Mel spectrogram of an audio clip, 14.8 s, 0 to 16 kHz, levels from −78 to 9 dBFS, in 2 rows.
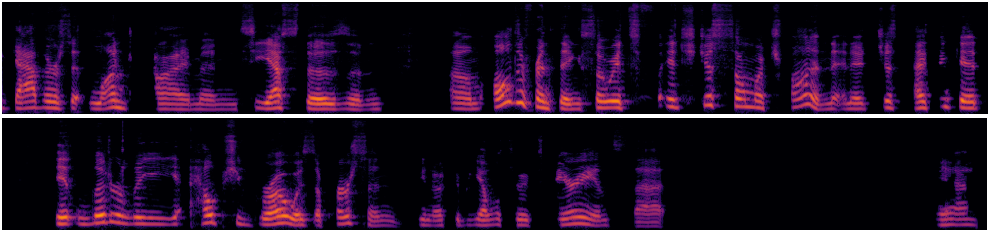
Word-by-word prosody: gathers 200 0 -1
at - - -5
lunchtime 175 -4 -4
and 160 +1 -12
siestas 185 -4 +3
and, 160 +1 -7 0.5
um, 175 -1 -4
all 250 - +5
different 240 - +3
things. 170 -1 0
So, 210 -1 +4
it's 210 +4 +4 0.2
f 275 - -18
it's 245 -2 -2
just 295 0 -4
so 255 -1 +2
much 210 -4 -3
fun, 235 - -2
and 180 - -8
it 175 0 -4
just 215 -1 -3
I 205 - +3
think 240 +4 -12
it 200 -2 +4 0.4
it 210 -1 +5
literally 210 -3 +2
helps 245 +2 0
you 205 - -7
grow 190 +6 +5
as 170 0 -1
a 165 - -4
person, 190 -9 -7 0.2
you 175 - -11
know, 160 0 -10
to - - -15
be 170 +2 -21
able 165 +3 -5
to 175 - -6
experience 180 -1 -5
that. 135 0 -11 2.0
Yeah. 180 +1 -9
195 Hz, 165 wpm, -25 LUFS, 170-215 Hz, 2.0 s, all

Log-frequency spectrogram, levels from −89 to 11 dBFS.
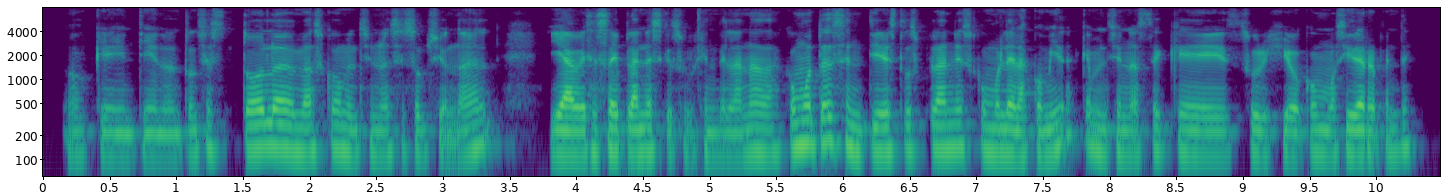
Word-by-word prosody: Okey, 115 -2 -6
entiendo. 105 0 -5
Entonces, 125 +6 -6
todo 135 0 +4
lo 145 - +4
demás, 130 -1 +2
como 135 -1 -2
mencionas, 115 0 -5
es 130 -2 -4
opcional, 120 - -4 0.4
y 120 - +3
a 115 - +10
veces 115 +2 +2
hay 125 - +6
planes 125 +1 +3
que - - -7
surgen 110 0 -4
de 110 - -5
la 110 0 -1
nada. 125 +1 -1
¿Cómo 155 +4 +2
te 165 - +2
hace 170 0 +2
sentir 125 -2 +1
estos 135 +2 0
planes, 135 0 +1
como 130 -2 -2
el 125 - 0
de 120 - +7
la 115 0 +1
comida, 125 - -2
que - - -4
mencionaste 120 +1 -4
que 115 -2 0
surgió 115 -1 -2
como 120 -1 -3
así 120 +2 -1
de 120 0 +7
repente? 130 +5 -4
120 Hz, 225 wpm, -23 LUFS, 115-135 Hz, 0.4 s, a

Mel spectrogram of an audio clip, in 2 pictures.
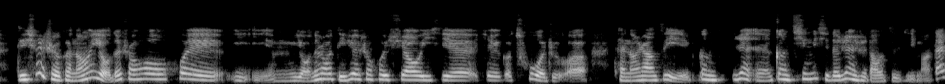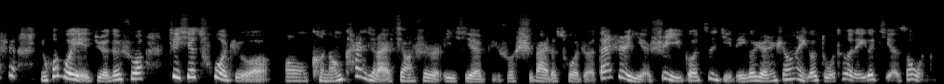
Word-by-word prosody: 的 215 +1 +6
确 225 - +1
是， 220 - +7
可 195 0 +2
能 215 +11 +3
有 275 - +5
的 215 - +2
时 250 - -2
候 240 0 +2
会 225 -7 +3 0.2
也 185 -2 -5
也 - - -9
嗯， 160 +2 -8
有 170 - +1
的 210 - +3
时 250 - +4
候 250 - +3
的 185 -7 +2
确 245 +2 +4
是 230 - -1
会 220 -1 +3
需 210 +1 -3
要 205 -1 +6
一 195 - +2
些 190 -1 0
这 190 -2 -2
个 - - -5
挫 210 -1 +1
折， 435 - -3 0.3
才 180 - 0
能 175 +1 -1
让 195 0 +4
自 220 - -4
己 - - +1
更 230 -3 0 0.2
认 245 +4 +1
呃， 175 0 -5
更 225 +1 +3
清 250 +5 -2
晰 220 -7 -3
地 195 0 +4
认 235 -1 +3
识 180 - -1
到 145 -2 -1
自 155 0 -8
己 - - -9
嘛。 - - -8
但 - - 0
是 420 - -6 0.3
你 - - -3
会 370 - 0
不 390 - -7
会 260 -5 +8
也 - - +3
觉 150 -4 -1
得 215 +2 +2
说 265 +2 +1 0.2
这 360 - +4
些 335 +2 +2
挫 - - +2
折， - - -1
嗯， 165 -1 -4
可 170 - -4
能 155 +9 -1
看 380 -2 -1
起 195 - +1
来 - - +2
像 160 -4 -4
是 160 -2 -2
一 150 -2 -3
些， 140 -3 0
比 - - -21
如 - - -16
说 150 - -9
失 - - -2
败 - - +1
的 - - -4
挫 - - -3
折， - - -7
但 310 +2 +1
是 - - +1
也 - - -2
是 280 - -3
一 175 -6 +1
个 180 - -1
自 235 +4 -6
己 - - -7
的 - - -12
一 - - -2
个 175 - +1
人 170 -1 0
生 230 +4 -2
的 230 - -2
一 - - -2
个 180 +2 0
独 155 -6 -5
特 250 +10 -3
的 155 - -2
一 160 - -1
个 220 - +3
节 220 - -7
奏 230 -1 -3
呢？ - - -36
205 Hz, 325 characters per minute, -21 LUFS, 175-240 Hz, 0.3 s, 会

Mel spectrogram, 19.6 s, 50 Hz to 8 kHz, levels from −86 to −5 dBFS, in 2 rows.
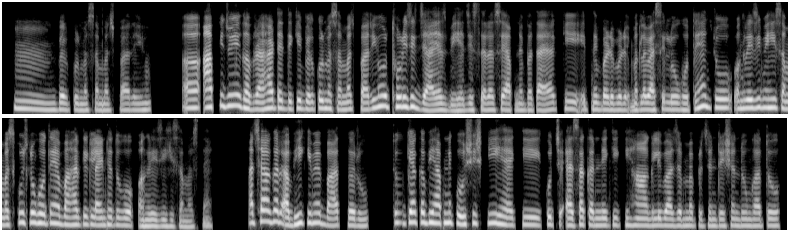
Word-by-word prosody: हुँ, 185 -4 -2
बिल्कुल 170 -2 -1
मैं 160 0 -3
समझ 160 -1 -5
पा 165 - -2
रही 165 0 -5
हूँ। 175 0 -4 0.4
अ, - - -6 0.2
आपकी 240 +3 +5
जो 265 - +2
ये 280 0 +3
घबराहट 210 -1 +2
है 215 - +3
देखिए 200 +1 -1
बिल्कुल 190 +2 0
मैं 205 - +1
समझ 185 0 -2
पा - - +1
रही 200 +5 0
हूँ 260 - +4
और 270 - +3
थोड़ी-सी 255 0 +5
जायज़ 165 -4 0
भी 150 -1 -4
है, 155 - -3
जिस 165 +1 -3
तरह 170 0 -1
से 175 +1 -1
आपने 165 -1 -3
बताया 165 +1 -2
कि 195 -1 -3
इतने 180 -2 -4
बड़े-बड़े 175 -1 -1
मतलब 175 +1 -1
ऐसे 170 -1 +1
लोग 175 -1 -2
होते 170 +4 -2
हैं 255 +2 +3
जो 225 -1 +3
अंग्रेज़ी 220 +2 +3
में 230 - +2
ही 230 0 +4
समझ 195 -2 -1
कुछ 255 0 -1
लोग 260 -1 +4
होते 245 0 +2
हैं 230 -2 +3
बाहर 200 -1 +1
के 210 - -1
क्लाइंट 190 -1 0
हैं, 200 - -2
तो 190 -1 -4
वो 180 -1 +1
अंग्रेज़ी 165 -1 -1
ही 160 0 -4
समझते 150 - -7
हैं। 80 - -9 0.5
अच्छा 250 +4 +3
अगर 280 -1 +3
अभी 205 +6 +4
की 250 - 0
मैं 250 -2 +1
बात 180 -1 0
करूँ, 175 -2 0 0.3
तो 255 - -1
क्या 270 +2 +6
कभी 260 0 +3
आपने 250 +1 +3
कोशिश 225 +1 +1
की 245 -1 +2
है 195 -3 +2
कि 195 +1 -2
कुछ 200 -3 -2
ऐसा 185 +2 +2
करने 185 -1 0
की, 190 +1 -6
कि 185 +1 -7
हाँ, 180 0 0
अगली 180 +1 -2
बार 180 -1 +1
जब 175 0 -2
मैं 175 0 -3
प्रेज़ेंटेशन 170 +1 -5
दूँगा 170 0 -3
तो 175 +1 -3
185 Hz, 260 wpm, -21 LUFS, 170-220 Hz, 0.5 s, क्या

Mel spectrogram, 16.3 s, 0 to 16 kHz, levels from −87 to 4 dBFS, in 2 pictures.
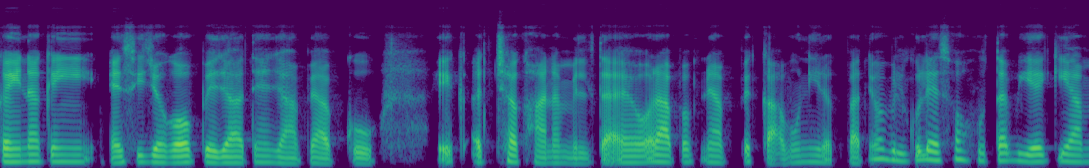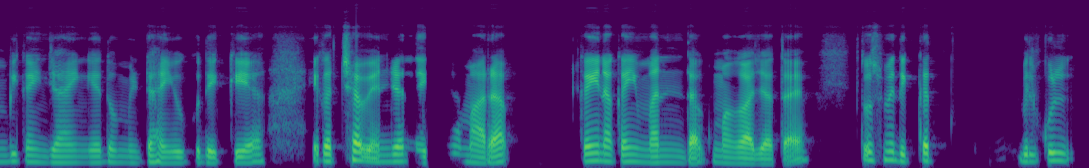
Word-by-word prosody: कहीं 145 0 +7
न 155 0 +4
कहीं 150 -1 0 0.2
ऐसी 140 +2 -2
जगहों 135 -1 +5
पे 135 -2 +4
जाते 125 +2 +1
हैं 135 -1 -4
जहाँ 115 -2 -1
पे 125 - 0
आपको 110 0 -1 0.5
एक - - +1
अच्छा - - +2
खाना 125 0 0
मिलता 115 -2 -1
है 135 - +3
और - - +4
आप 140 -1 +4
अपने 140 0 -4
आप 130 - -1
पे - - 0
काबू 130 - -2
नहीं 145 0 -7
रख - - -3
पाते - - -2
हैं - - -1
और 205 - -5
बिल्कुल 170 +1 -1
ऐसा 185 +2 0
होता 170 0 0
भी 155 -2 0
है 150 - +4
कि 155 - -2
हम 145 -1 -1
भी 160 - -3
कहीं 145 -3 -3
जाएँगे 130 0 -3
तो 140 -1 -6
मिठाइयों 125 -1 -2
को - - -8
देख 125 - -1
के 125 - +2
या 150 - -2 0.4
एक 160 - 0
अच्छा 185 +4 +5
व्यंजन 155 -1 +2
देख 130 - 0
के 165 - -19
हमारा 145 -4 +3 0.6
कहीं 165 +2 +7
न - - +6
कहीं 150 0 +3
मन 130 0 0
डगमगा 120 -5 +2
जाता 105 -1 0
है। - - +2 0.4
तो - - +1
उसमें 185 +1 -2
दिक्कत 155 - +1 0.6
बिल्कुल 165 +3 -2
140 Hz, 220 wpm, -23 LUFS, 130-155 Hz, 0.6 s, कहीं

